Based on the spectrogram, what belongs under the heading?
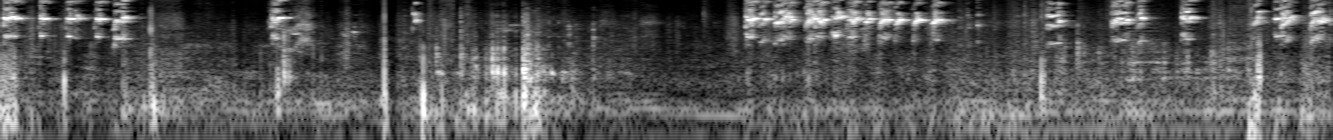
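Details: Lovebirds calling in a colony: sharp chirps and clicks early, a quieter stretch, then long runs of piercing high chattering chirps from several birds toward the end.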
